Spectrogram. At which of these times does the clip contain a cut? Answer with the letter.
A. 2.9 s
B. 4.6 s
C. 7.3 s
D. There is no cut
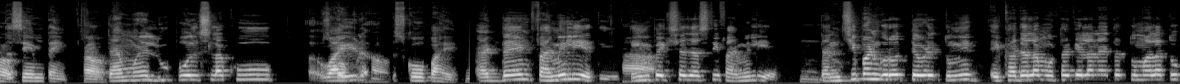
B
